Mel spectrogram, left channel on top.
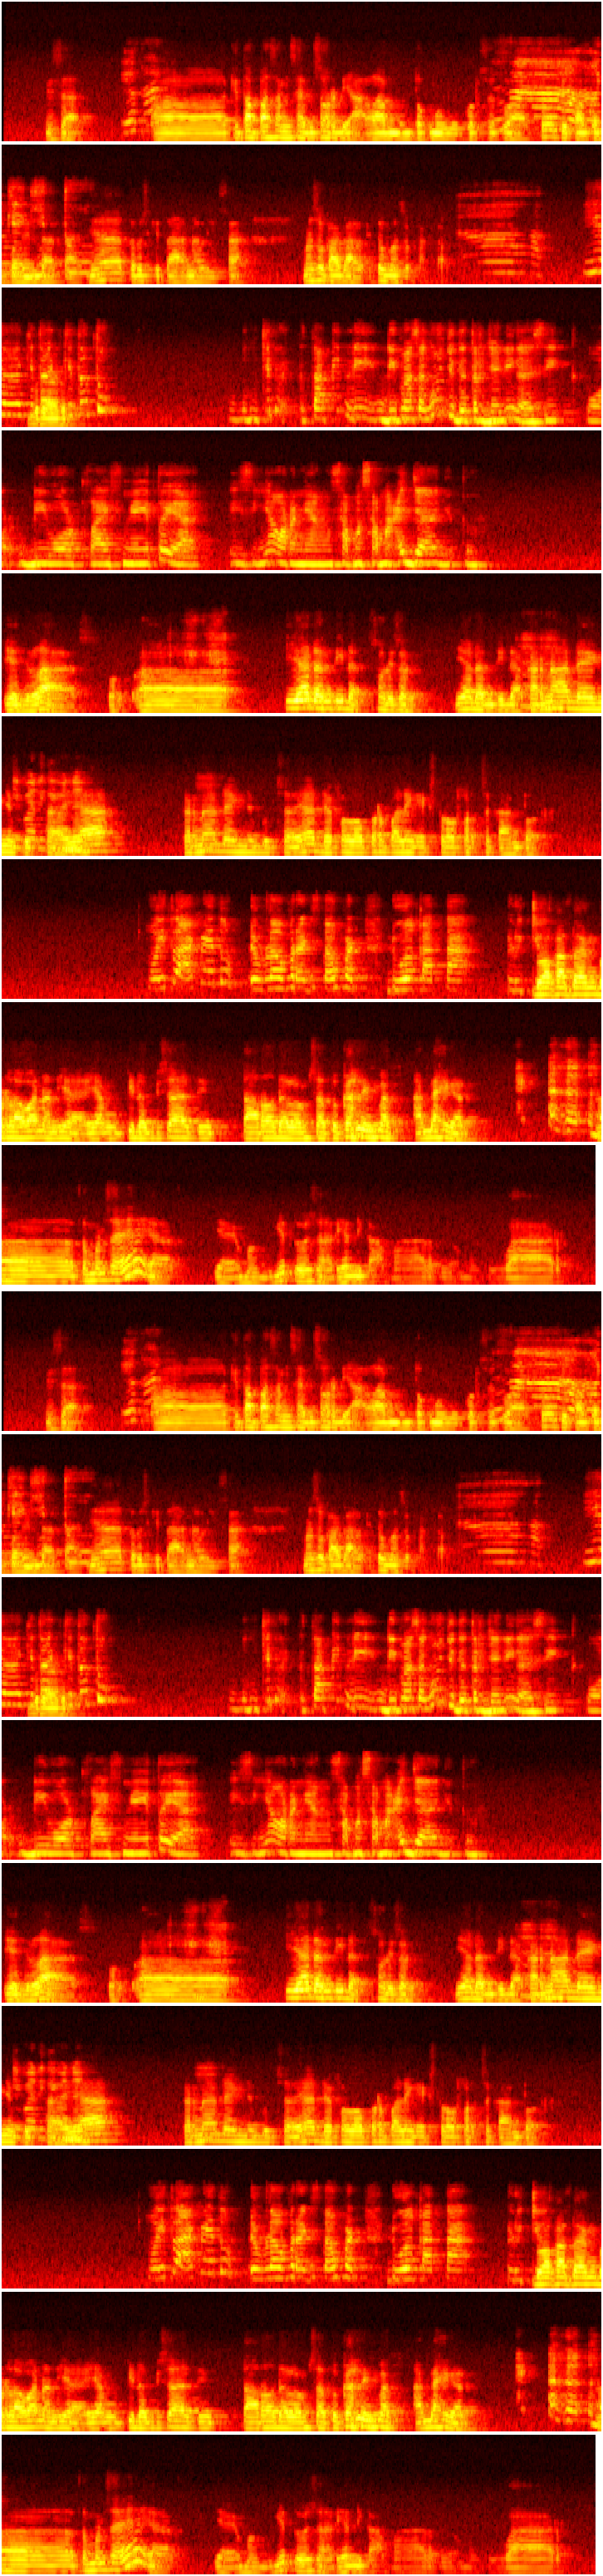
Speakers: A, on the left (about 70°); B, on the right (about 50°).
A: bisa.
B: Ya kan?
A: eh, kita pasang sensor di alam untuk mengukur sesuatu,
B: Nah,
A: kita
B: hal-hal
A: kumpulin
B: kayak gitu.
A: datanya, terus kita analisa. Masuk akal, itu masuk akal.
B: Ah, Iya,
A: Berarti,
B: kita kita tuh Mungkin, tapi di, di masa gue juga terjadi nggak sih work- di work life-nya itu ya isinya orang yang sama-sama aja gitu.
A: ya jelas. Eh,
B: <laughs>
A: iya dan tidak, sorry, sorry. Iya dan tidak,
B: Eh,
A: karena ada yang nyebut
B: Gimana, gimana?
A: saya, karena
B: Hmm?
A: ada yang nyebut saya developer paling ekstrovert sekantor.
B: Oh, itu aneh tuh, developer extrovert. Dua kata lucu.
A: Dua kata yang berlawanan, ya, yang tidak bisa ditaruh dalam satu <laughs> kalimat. Aneh kan?
B: <laughs>
A: eh teman saya ya ya emang begitu seharian di kamar nggak mau keluar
